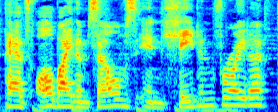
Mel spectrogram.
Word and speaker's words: Shadenfreude: all by themselves in Shadenfreude. Not Schadenfreude, it's spelled S-H, not S-C-H, so Shadenfreude.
